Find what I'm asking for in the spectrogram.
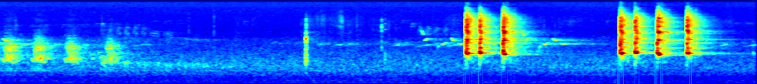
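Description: Wild turkey gobbling during an opening-day hunt, answering a box call: soft rasping call notes open, then two loud, rapid bursts of gobbles ring out in the outdoor air with a single sharp click between them.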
